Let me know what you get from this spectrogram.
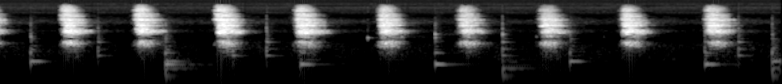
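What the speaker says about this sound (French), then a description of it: "On inspire à moitié." Rhythmic breathing during a yoga exercise: about a dozen distinct, close breaths in steady succession, each a short airy rush, fairly quiet with no talking.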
